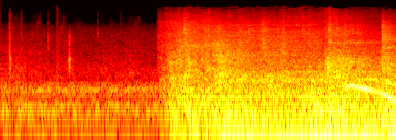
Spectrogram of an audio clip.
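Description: Heavy elevator doors slide shut with a clang.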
